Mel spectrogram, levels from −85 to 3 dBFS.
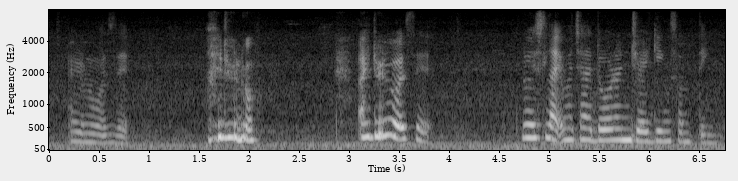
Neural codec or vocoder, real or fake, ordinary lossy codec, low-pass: none; real; none; none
